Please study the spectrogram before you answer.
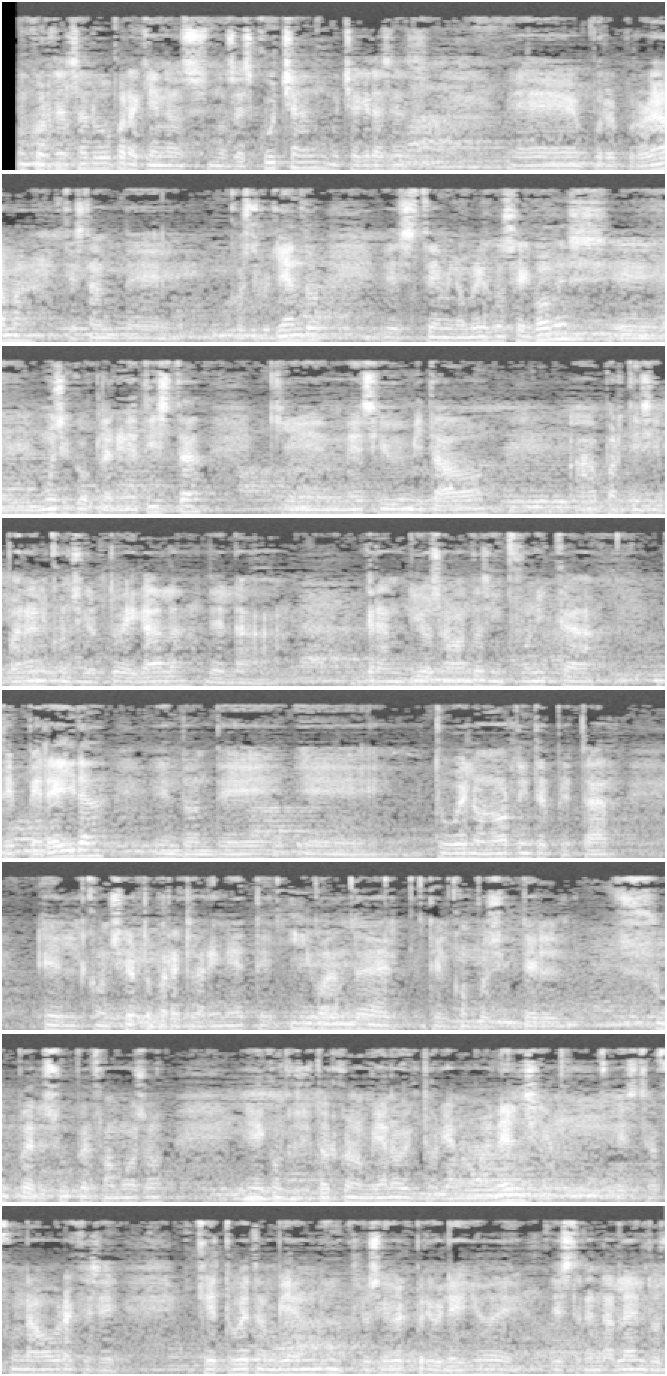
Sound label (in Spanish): clarinetista colombiano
